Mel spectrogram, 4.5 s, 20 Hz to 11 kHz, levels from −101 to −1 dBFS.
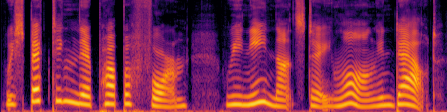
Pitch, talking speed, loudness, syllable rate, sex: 245 Hz, 150 wpm, -18 LUFS, 3.5 syllables/s, female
